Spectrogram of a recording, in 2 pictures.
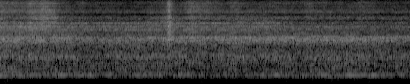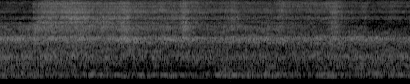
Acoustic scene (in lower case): car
